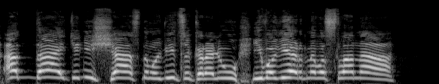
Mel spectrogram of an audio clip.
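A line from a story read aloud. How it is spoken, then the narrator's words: Sudden yell. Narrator (Russian): спохватившись, сейчас же завопил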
